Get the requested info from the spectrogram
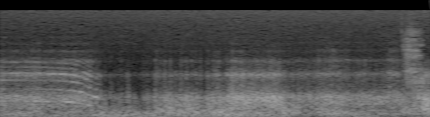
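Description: Faint whistle with several overtones, held steady and then falling in pitch during the first second, followed by a steady low rushing noise on an archival war-film soundtrack.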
